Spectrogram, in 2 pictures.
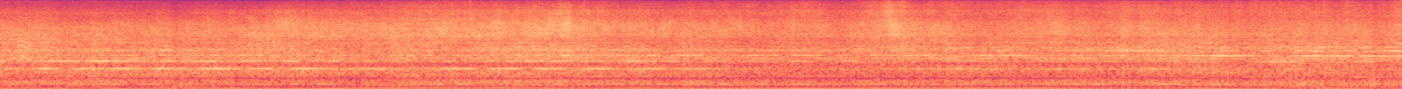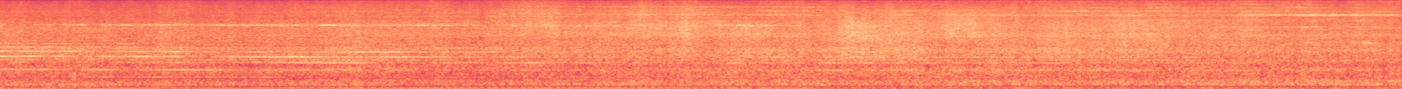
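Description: Aurizon coal train passing: the diesel locomotives' engines running with a steady low drone, with several steady whining tones above it, then the coal wagons rolling by near the end.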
